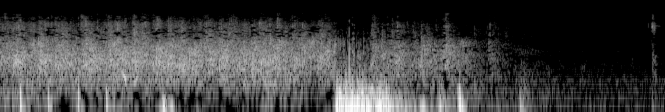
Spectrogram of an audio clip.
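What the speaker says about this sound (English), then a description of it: "I'd like to give them a round of applause" Audience applause at an El Cajon city council meeting for local elected officials, a dense burst of clapping that swells, then thins out into scattered claps and fades to near quiet.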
